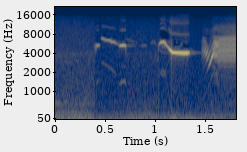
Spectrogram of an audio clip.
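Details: Red-breasted meadowlark giving high, thin whistled notes, then a clear downslurred whistle that leads into a rasping, buzzy trill.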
